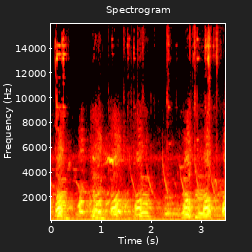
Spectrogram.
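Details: Rottweiler named Bruno in a dog-training setting, giving a run of short, harmonic barks about every half second, some slightly rising or falling, over a steady low hum.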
